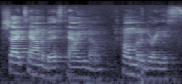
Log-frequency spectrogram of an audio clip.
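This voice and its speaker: A woman's voice: a bass voice, fairly quick. A young woman from Chicago, a student giving proud, earnest interview answers. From Chicago, USA. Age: young adult. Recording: roomy with background noise.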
